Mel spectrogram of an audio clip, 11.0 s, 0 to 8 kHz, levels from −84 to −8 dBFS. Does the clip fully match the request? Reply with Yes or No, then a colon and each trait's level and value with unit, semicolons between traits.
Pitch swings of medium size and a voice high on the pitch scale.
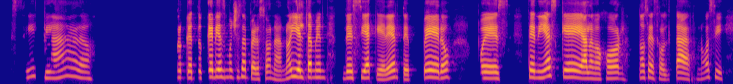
Yes: average, 3.1 semitones; high, 230 Hz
